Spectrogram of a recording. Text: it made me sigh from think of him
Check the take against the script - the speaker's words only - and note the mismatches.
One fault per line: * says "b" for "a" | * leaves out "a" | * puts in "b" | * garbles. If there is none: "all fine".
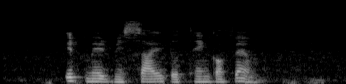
* says "to" for "from"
